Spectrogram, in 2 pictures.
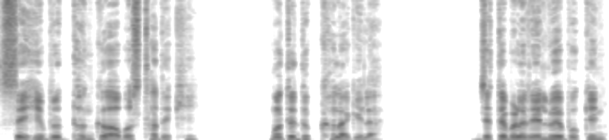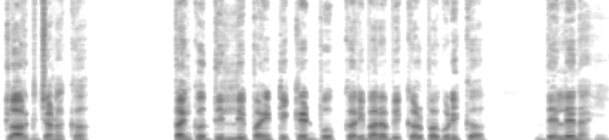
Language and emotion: Odia, sad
